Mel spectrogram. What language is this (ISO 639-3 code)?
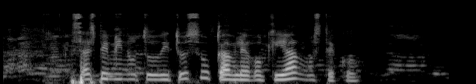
eus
